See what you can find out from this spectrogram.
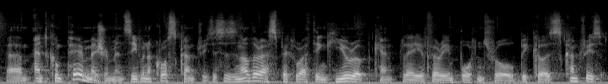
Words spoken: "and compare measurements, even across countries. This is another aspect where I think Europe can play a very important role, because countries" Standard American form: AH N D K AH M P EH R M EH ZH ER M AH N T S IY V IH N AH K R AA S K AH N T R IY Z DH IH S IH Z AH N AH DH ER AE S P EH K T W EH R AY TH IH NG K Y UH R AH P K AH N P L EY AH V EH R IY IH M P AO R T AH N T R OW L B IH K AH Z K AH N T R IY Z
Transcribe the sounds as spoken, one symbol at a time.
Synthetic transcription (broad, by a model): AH N K AH M P EH R M EH ZH ER M AH N T S IY V IH N AH K R AA S K AH N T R IY Z DH IH S IH Z AH N AH DH ER AE S P EH K T W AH R AY TH IH NG K Y UH R AH P K AH N P L EY AH V EH R IY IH M P AO R T N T R OW L B IH K AH Z K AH N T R IY Z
